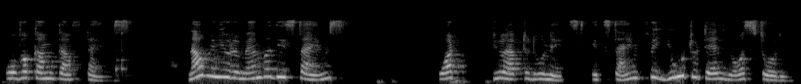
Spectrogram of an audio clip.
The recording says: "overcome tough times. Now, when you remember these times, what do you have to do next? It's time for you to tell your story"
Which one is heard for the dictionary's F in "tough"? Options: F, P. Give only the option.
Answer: F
